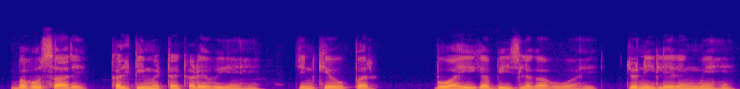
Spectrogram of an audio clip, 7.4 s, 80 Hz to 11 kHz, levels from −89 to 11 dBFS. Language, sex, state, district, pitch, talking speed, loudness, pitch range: Hindi, male, Uttar Pradesh, Lalitpur, 110 Hz, 155 wpm, -19 LUFS, 105-115 Hz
